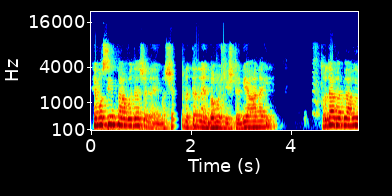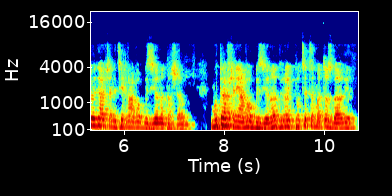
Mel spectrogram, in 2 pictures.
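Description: A man voicing a humble, devout father close to sixty who accepts everything calmly, speaking earnestly in a roomy echo from a distant mic. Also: a little high, vocal fry.

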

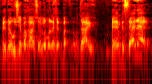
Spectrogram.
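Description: A man preaching a humorous sermon, telling anecdotes in an animated way with many repetitions. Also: on the high side, slight background noise.

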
